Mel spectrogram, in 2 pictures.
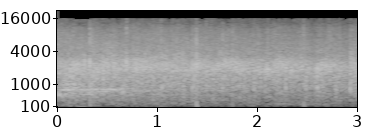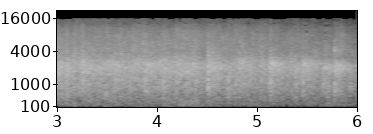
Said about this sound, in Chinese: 哎，大声一点，拍手把荣耀归给主。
